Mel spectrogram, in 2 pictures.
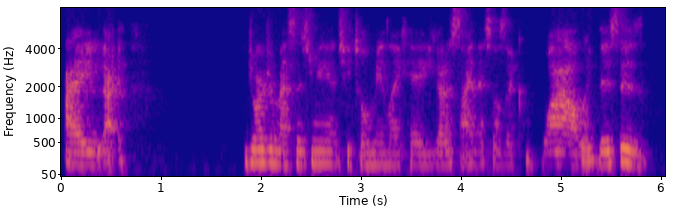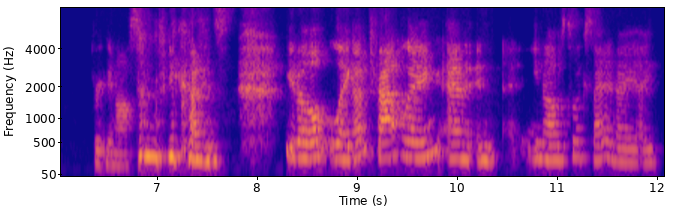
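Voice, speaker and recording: A young woman chats as the guest in a casual online interview. She is upbeat and talkative, with frequent fillers and a somewhat low voice. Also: normal speed. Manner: upbeat, chatty, many fillers. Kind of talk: casual video call interview.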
